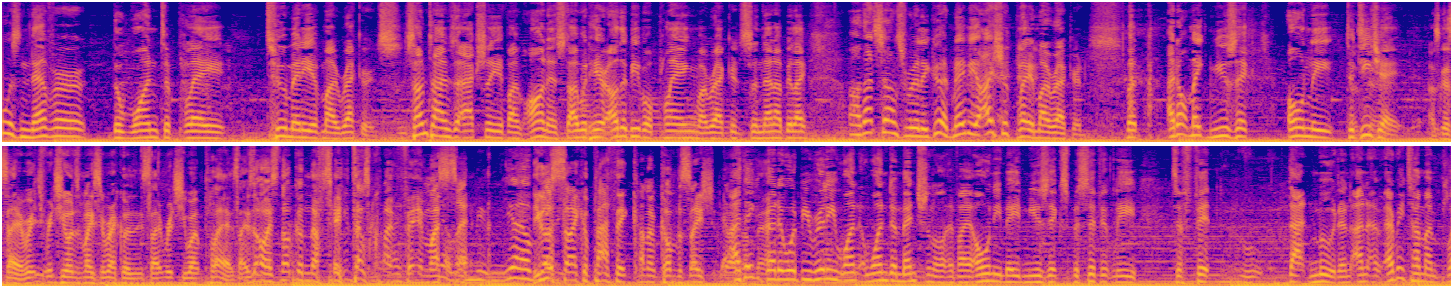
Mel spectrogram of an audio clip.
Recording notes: live at Exchange LA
